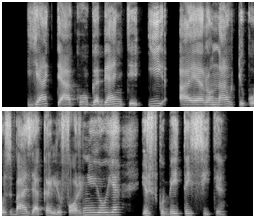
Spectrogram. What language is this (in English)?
Lithuanian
